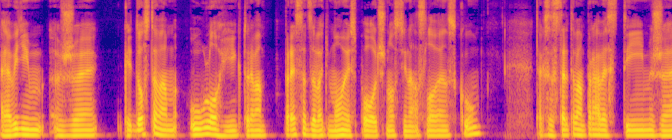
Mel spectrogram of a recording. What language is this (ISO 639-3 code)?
slk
